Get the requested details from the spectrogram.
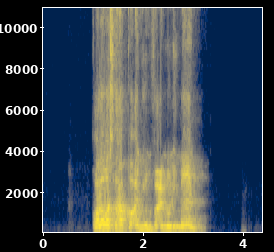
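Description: An elderly man chants in a steady, melodic voice over an online call.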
